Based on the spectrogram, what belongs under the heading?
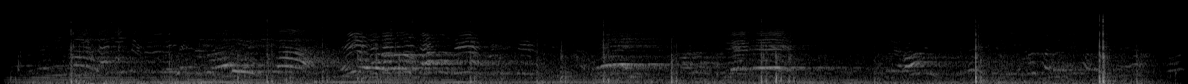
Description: Tag: 篮球 比赛 体育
